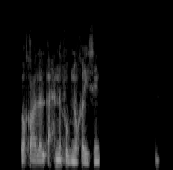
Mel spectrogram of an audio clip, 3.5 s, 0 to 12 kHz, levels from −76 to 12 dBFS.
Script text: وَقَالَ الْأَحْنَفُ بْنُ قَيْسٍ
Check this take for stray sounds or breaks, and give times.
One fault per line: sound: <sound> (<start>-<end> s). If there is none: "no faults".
no faults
